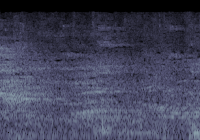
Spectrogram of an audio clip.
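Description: Faint live sound of floorball play in an indoor sports hall: scattered taps of sticks and the plastic ball on the court, with distant voices of players and spectators.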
